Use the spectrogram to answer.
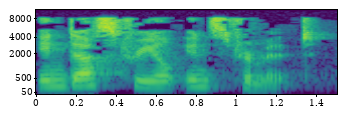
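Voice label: "industrial instrument", English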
